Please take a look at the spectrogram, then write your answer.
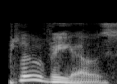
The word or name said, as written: pluviose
